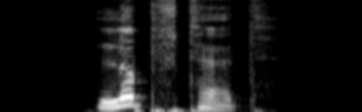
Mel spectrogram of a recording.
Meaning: inflection of lupfen: 1. second-person plural preterite 2. second-person plural subjunctive II
- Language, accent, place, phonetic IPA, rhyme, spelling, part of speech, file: German, Germany, Berlin, [ˈlʊp͡ftət], -ʊp͡ftət, lupftet, verb, De-lupftet.ogg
